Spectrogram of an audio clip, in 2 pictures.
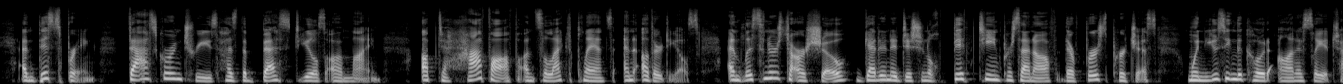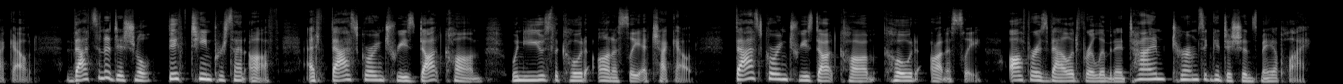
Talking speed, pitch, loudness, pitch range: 160 wpm, 185 Hz, -21 LUFS, 165-210 Hz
